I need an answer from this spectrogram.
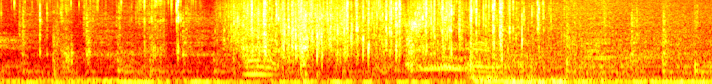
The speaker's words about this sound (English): I squeezed the glass shard tight between my fingers and then pressed it against the wound, sawing at it until a chunk of flesh ripped free.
